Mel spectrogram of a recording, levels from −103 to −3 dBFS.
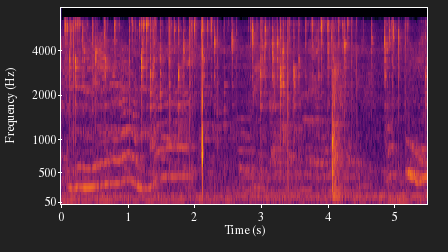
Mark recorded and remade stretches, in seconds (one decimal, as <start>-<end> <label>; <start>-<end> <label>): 0.0-2.8 recorded; 2.8-4.0 remade; 4.0-5.5 recorded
